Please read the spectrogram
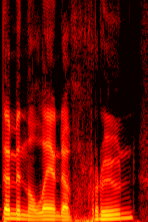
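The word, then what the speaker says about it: Rhûn: They've put them in the land of Hrun, thank God fucking everybody is saying it that way in this season. I love it. Like I love that everybody just pronounces it correctly. It's so good. But it's Rhun.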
